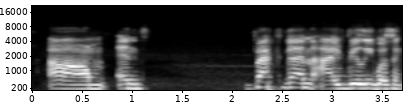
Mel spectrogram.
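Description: A woman is speaking. Her pace is fairly slow. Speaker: infectious disease doctor and cancer survivor. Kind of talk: presentation. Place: home room. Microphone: video call.

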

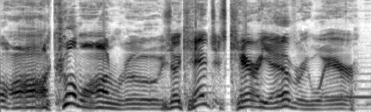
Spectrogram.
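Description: Clear music plays in the background as a cartoonish character voice moves at a moderate pace with lively intonation. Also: man, fairly high pitch for a man. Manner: gruff, blunt, easily flustered.

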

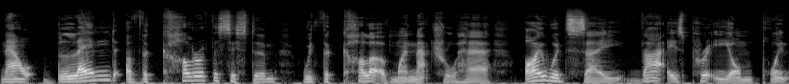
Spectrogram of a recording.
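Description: A man's fairly slow speech with lively intonation, against a quiet background. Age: 30s. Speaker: YouTuber reviewing hair systems. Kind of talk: product review vlog. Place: home room. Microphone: lapel.

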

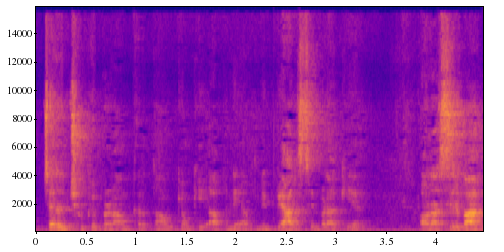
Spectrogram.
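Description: Man at a fairly slow pace, fairly even intonation, audible room echo and light background noise. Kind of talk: live stream address to audience. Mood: grateful, earnest. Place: gym. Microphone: phone near.

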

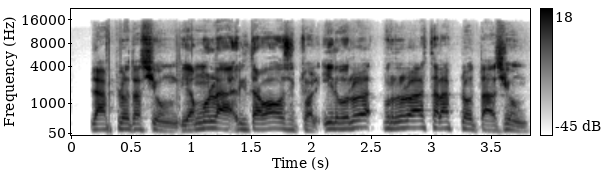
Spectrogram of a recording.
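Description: A man's fairly high voice moves at a fairly quick clip, his intonation lively. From Cartagena, Colombian Caribbean coast. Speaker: mayoral candidate; candidate. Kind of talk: political debate. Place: studio. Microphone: lapel.

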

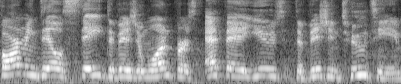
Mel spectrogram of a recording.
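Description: Energetic in tone, a man speaks in a raised, projected voice with ordinary pitch variation over light background noise. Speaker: college hockey show host. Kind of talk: sports preview panel chat. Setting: arena venue. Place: stadium. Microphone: studio mic.

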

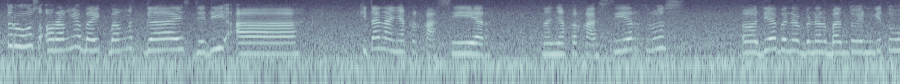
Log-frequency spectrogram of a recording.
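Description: Through noticeable background noise, a woman's raised, projected voice comes at a fairly slow pace. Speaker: travel vlogger. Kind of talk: casual vlog chat. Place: street. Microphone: phone near.

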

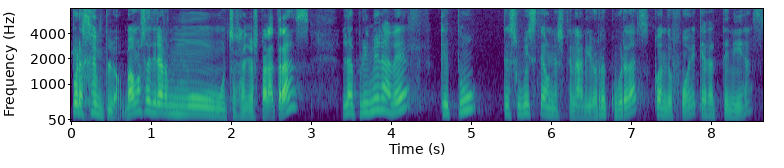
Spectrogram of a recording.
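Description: Over a quiet background, a woman with a dark, mellow tone speaks at a moderate pace, her pitch swinging very widely. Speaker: interviewer. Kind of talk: interview. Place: studio. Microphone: lapel.

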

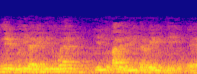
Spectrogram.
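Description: A man talks with fairly even intonation. Strong room echo and noticeable background noise surround his voice. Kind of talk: press statement. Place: meeting room. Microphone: camera far.

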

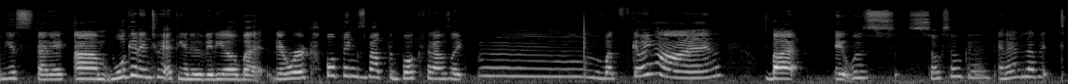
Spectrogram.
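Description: This woman's high-pitched voice carries lively intonation. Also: moderate pace. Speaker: book vlogger. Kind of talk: casual vlog chat. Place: home room. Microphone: phone near.

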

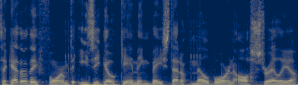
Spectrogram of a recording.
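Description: Over light background noise, a man speaks at a moderate pace with lively intonation. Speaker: video essay narrator. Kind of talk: documentary commentary. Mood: sarcastic, critical.

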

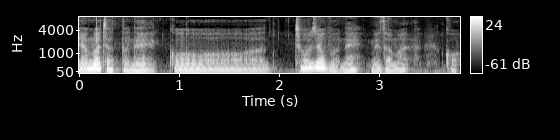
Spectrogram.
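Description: A man speaks fairly slowly in a fairly low, dark and mellow voice that is somewhat breathy and relaxed. His intonation is lively, and the background is quiet. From Japan. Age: 70s. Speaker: painting instructor. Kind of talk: tutorial. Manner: relaxed, chatty with frequent fillers.

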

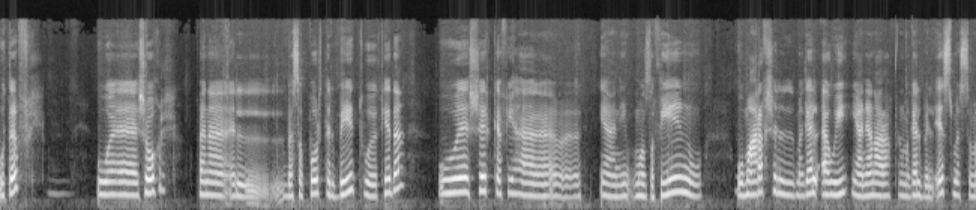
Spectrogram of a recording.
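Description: In a dry recording with no echo and a quiet background, a woman speaks very slowly in a dark, mellow tone with ordinary pitch variation. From Egypt. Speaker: company director and widow; talk show guest. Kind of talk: testimony. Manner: halting. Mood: reflective, personal story. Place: studio. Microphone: lapel.

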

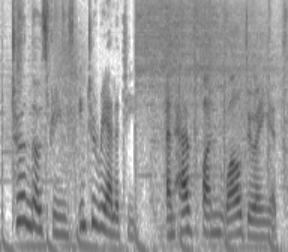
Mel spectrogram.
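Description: With music playing in the background, a woman talks at a moderate pace. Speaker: keynote speaker. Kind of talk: motivational keynote talk. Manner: high energy.

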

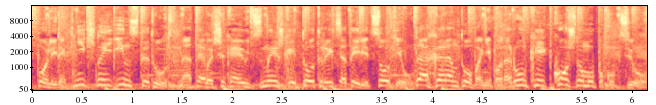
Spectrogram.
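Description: Music plays in the background as a man with a fairly high voice talks at a fairly quick pace with very wide pitch swings. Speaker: voice-over announcer. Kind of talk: radio and TV commercial read.

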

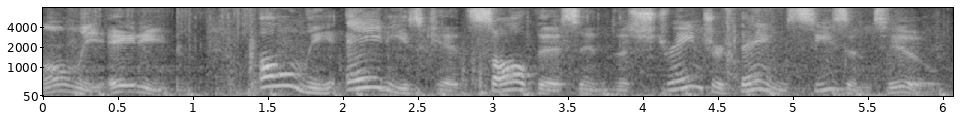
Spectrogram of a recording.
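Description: A put-on character voice moves at a very slow pace. Loud background noise sits behind it. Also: man, high pitch for a man.

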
